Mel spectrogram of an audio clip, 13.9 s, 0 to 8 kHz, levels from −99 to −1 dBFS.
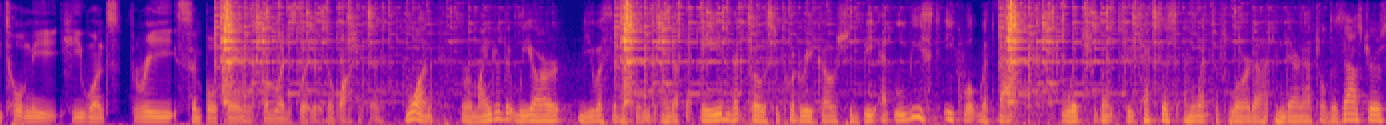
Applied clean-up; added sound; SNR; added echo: none; Wind chime; -2 dB; none.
